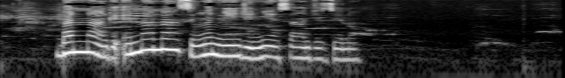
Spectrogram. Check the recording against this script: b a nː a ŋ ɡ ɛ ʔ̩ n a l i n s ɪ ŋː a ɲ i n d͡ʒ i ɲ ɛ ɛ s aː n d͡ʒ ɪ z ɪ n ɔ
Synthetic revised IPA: b a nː a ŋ ɡ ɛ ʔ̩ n a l a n s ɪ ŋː a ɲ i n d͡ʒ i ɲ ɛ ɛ s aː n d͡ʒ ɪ z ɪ n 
